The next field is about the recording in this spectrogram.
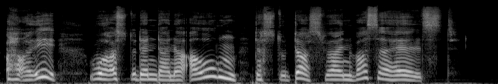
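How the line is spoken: Mocking man's call. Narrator (German): ruft ein Mann, und das war der Zauberer, neben ihr ganz spöttisch

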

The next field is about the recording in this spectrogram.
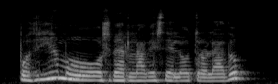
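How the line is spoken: Plain question. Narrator (Spanish): preguntó Horace

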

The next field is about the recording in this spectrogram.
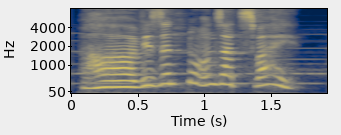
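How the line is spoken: Calling out. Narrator (German): rief Haska

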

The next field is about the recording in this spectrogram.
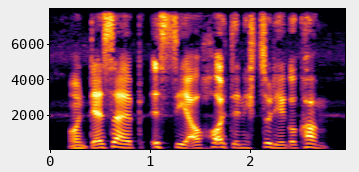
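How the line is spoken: Stern. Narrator (German): sagte streng

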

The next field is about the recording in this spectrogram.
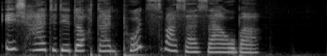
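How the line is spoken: Fine squeaky voice. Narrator (German): sprach die feine, piepsige Stimme

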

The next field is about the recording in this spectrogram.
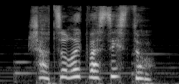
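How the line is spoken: Horse calling out. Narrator (German): Das Pferd rief dem Reiter

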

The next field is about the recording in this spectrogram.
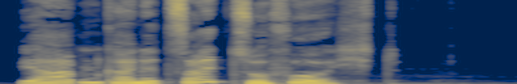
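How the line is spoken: Calling out across field. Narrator (German): rief er ins Feld hinaus

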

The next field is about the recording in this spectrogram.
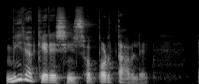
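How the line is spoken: Hostess exclaiming. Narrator (Spanish): exclamó la anfitriona

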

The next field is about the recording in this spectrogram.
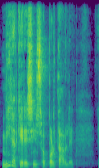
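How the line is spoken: Exclaiming. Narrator (Spanish): exclamó la anfitriona

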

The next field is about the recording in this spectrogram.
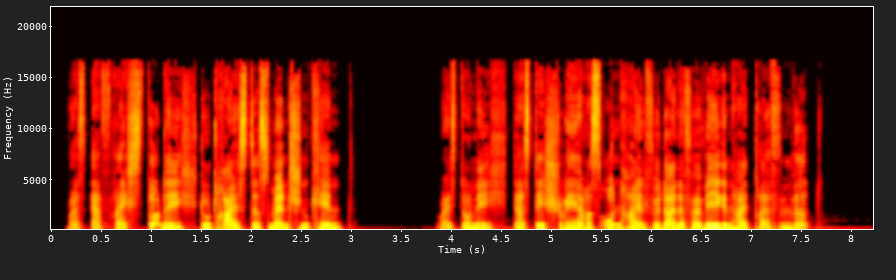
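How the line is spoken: Dwarf's exclamation. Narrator (German): rief ein Zwerg aus

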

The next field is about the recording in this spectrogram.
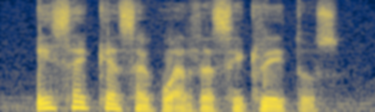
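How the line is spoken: Plain. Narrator (Spanish): dijo

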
